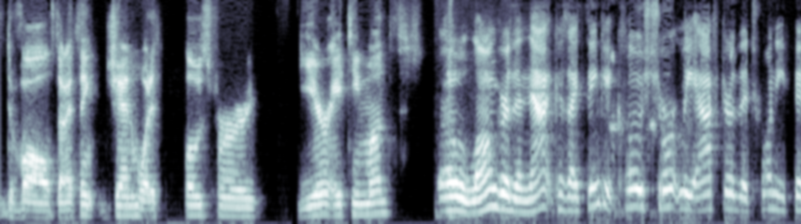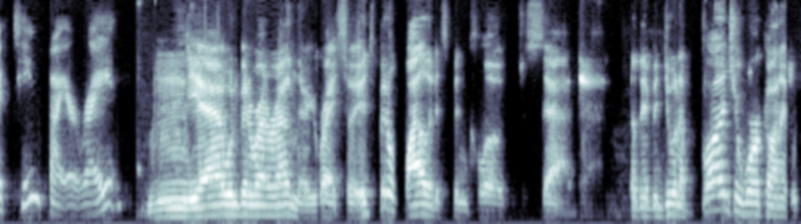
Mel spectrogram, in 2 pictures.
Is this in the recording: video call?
yes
